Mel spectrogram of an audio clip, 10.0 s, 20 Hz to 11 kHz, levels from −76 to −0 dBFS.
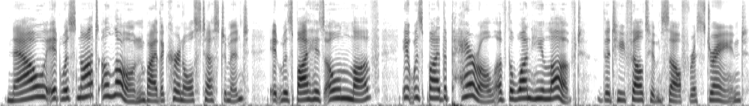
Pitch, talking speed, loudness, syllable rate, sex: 235 Hz, 180 wpm, -18 LUFS, 4.6 syllables/s, female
